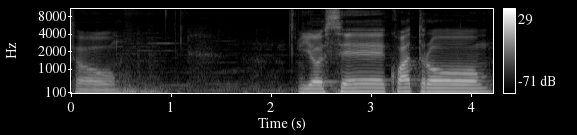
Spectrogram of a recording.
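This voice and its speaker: Very slow and steady, a medium-pitched, slightly mellow, clean voice belongs to a Romanian-accented man hosting a casual live-coding stream. English isn't his first language, and he rambles through his thoughts aloud with many fillers. Faint music plays behind him.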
